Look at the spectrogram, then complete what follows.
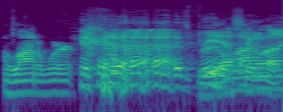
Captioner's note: everyone laughs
